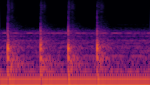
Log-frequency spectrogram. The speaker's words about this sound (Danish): Og bankede på hoveddøren.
